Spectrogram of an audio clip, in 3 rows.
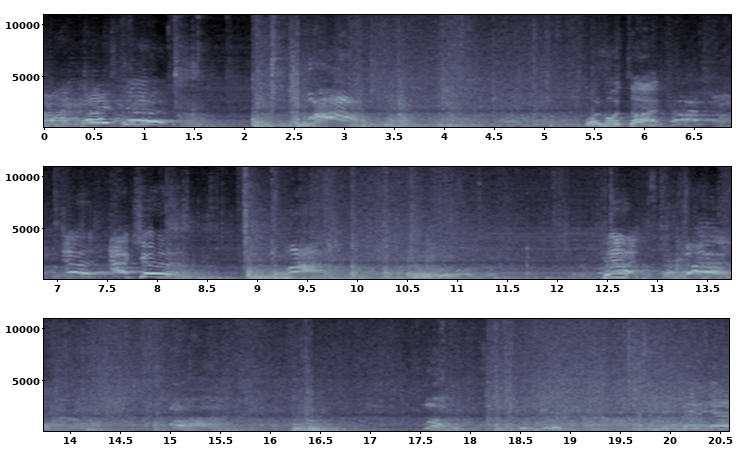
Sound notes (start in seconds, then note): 2.1 splash; 8.8 splash; 13.7 splashing and grunts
